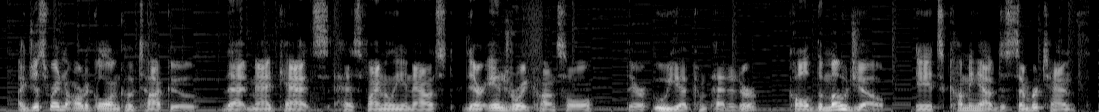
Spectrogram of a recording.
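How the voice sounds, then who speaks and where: With music in the background, a man talks at a moderate pace in a medium pitch with ordinary pitch variation. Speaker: gaming video host. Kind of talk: casual commentary to camera. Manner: quiet.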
